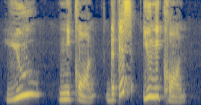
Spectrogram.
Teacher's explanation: the vowel U has a consonant sound of the letter Y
